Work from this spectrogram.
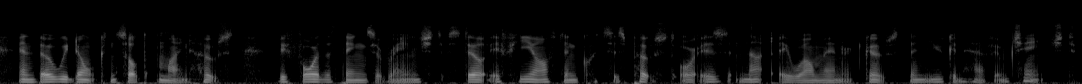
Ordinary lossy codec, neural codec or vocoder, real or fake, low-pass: Opus, 32 kbps; none; real; 7.2 kHz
